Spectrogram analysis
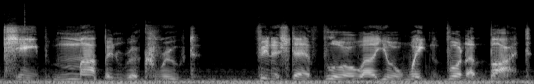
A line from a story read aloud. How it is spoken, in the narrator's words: Vardle growled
